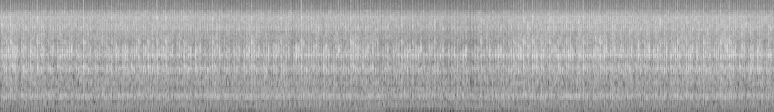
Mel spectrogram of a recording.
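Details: Peugeot diesel engine idling, overhauled: busy, clattery mechanical noise with faint irregular ticks over a steady run; abnormal engine noise at idle, source not pinned down.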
